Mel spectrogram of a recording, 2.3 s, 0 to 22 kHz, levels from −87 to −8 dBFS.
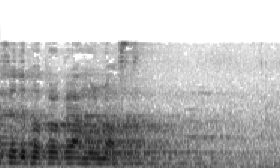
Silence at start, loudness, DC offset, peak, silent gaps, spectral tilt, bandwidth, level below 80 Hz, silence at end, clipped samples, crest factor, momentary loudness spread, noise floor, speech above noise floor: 0 s; -18 LUFS; under 0.1%; -2 dBFS; none; -6.5 dB/octave; 8 kHz; -42 dBFS; 0 s; under 0.1%; 18 dB; 20 LU; -40 dBFS; 22 dB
